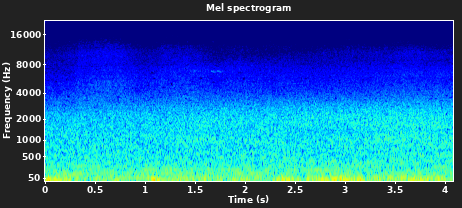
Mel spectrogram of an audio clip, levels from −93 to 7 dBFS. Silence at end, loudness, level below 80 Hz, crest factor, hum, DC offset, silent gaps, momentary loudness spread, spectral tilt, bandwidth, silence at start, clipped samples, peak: 0 s; -40 LUFS; -40 dBFS; 14 dB; none; under 0.1%; none; 2 LU; -5.5 dB/octave; 13 kHz; 0 s; under 0.1%; -22 dBFS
